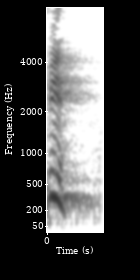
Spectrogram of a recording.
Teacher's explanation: Произносим звук «би». Согласный, звонкий, мягкий.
